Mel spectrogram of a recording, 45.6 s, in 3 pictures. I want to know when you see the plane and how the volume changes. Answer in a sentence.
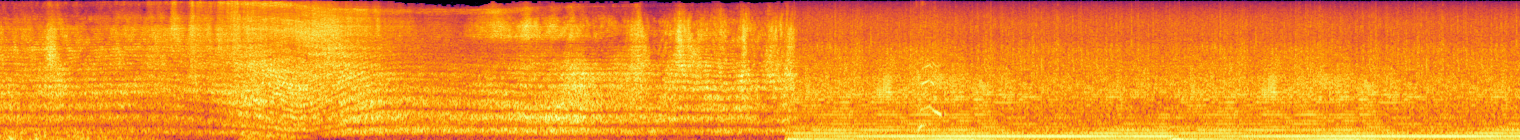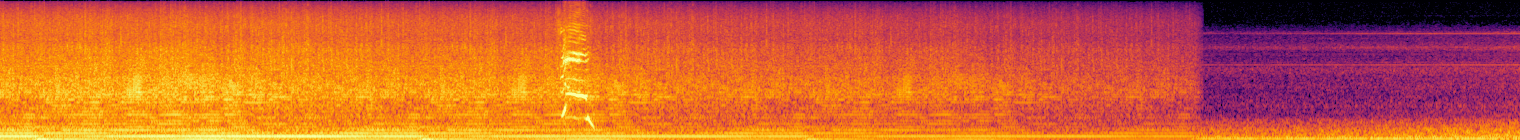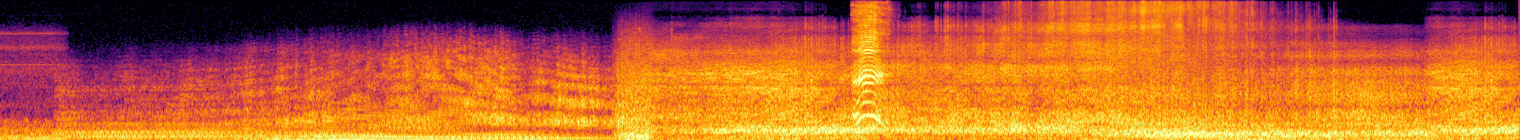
You can hear the plane from 0.0 to 45.5 s, getting quieter then louder.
